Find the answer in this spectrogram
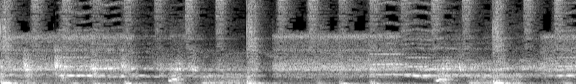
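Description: Live improvised experimental rock jam: a band playing, with a fast steady high beat, about four strokes a second, over sustained tones.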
